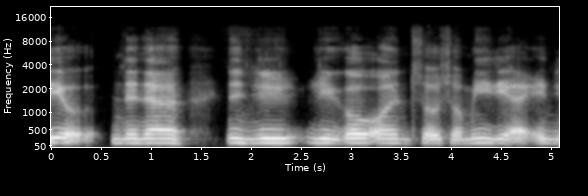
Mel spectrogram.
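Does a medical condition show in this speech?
Yes: cerebral palsy; voice sounds different.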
